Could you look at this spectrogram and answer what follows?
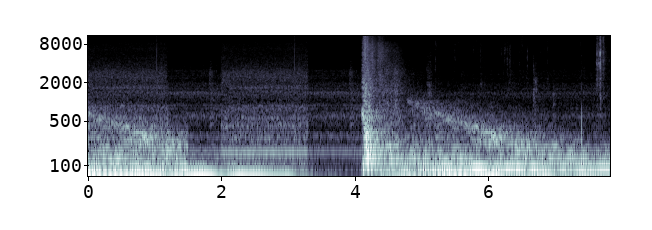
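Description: A single shotgun shot firing a bean bag round about four seconds in, with a short ringing decay. A steady low rumble runs underneath before and after the shot.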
